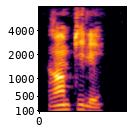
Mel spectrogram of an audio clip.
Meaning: to reenlist
- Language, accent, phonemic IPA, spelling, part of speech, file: French, France, /ʁɑ̃.pi.le/, rempiler, verb, LL-Q150 (fra)-rempiler.wav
